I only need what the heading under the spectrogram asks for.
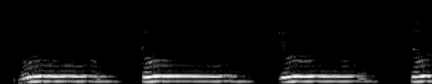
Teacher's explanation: Ketika mengucapkan bu. Jadi pangkal belakang lidah itu terangkat sedikit. Kemudian membulatkan dua bibir. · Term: dhammah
